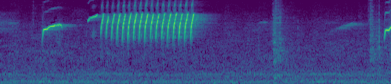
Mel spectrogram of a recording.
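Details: Canary song for training: a short rising whistle, then a loud fast pulsing trill of about a second, followed by quiet hiss and faint rising notes over low background noise.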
